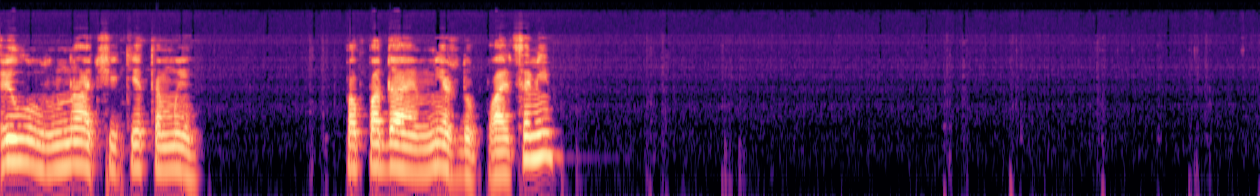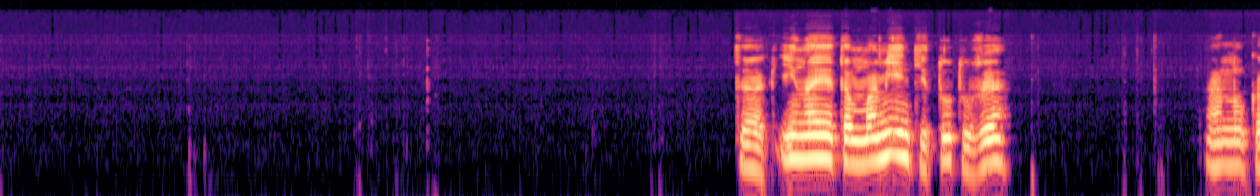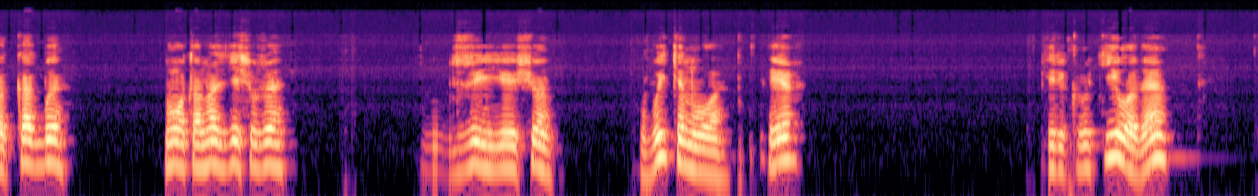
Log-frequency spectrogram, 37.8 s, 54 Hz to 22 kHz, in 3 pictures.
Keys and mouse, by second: 0.9 g, 3.6-5.3 middle drag, 5.6 r, 6.5 click, 7.3 g, 10.3 middle click, 14.4 g, 16.8-19.2 middle drag, 21.3 click, 23.8-24.9 shift+drag, 25.2 r, 28.8 click, 29.5 g, 31.6 click, 32.5 r, 35.9-37.7 middle drag.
